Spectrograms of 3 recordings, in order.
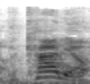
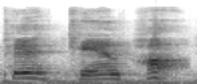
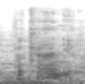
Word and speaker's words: picanha: backyard barbecue fun today we're gonna cook a picanha or how maybe some Wisconsin people let's say Pitt can hop it's how you spell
